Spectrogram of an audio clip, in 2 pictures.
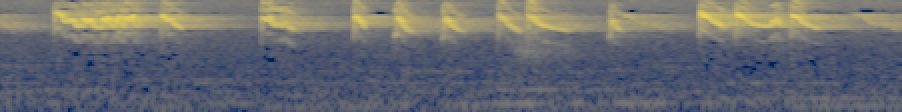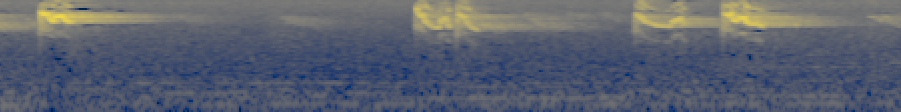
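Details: White-eye (pleci) tutor recording of energetic 'gacor' song for caged birds: bursts of sharp, high descending chirps in quick clusters, interrupted by brief pauses and one longer silence before the twittering resumes.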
